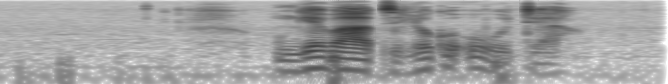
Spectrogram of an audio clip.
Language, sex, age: Tsonga, male, 24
